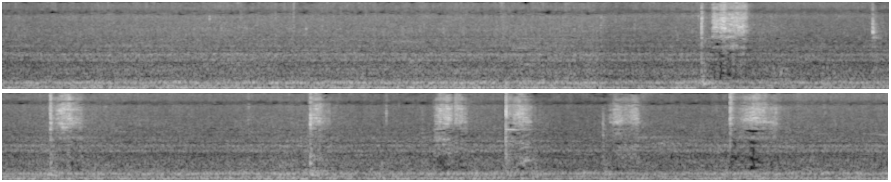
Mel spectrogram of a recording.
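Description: Chicken karhai sizzling in a karahi while a spatula stirs it, scraping against the pan in a handful of short strokes every second or two. The masala is frying in the oil it has begun to release, a sign the dish is nearly done.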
